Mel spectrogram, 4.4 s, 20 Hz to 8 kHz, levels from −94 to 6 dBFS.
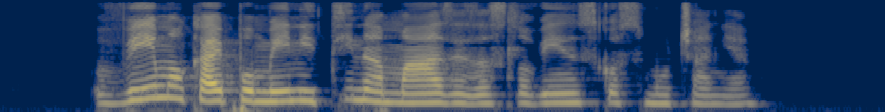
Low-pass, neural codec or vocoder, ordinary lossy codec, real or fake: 7.2 kHz; none; none; real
